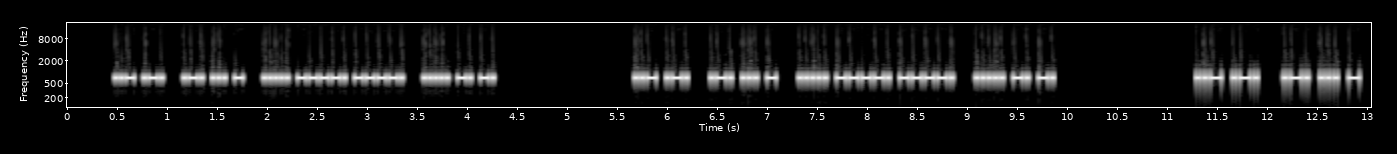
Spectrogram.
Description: Morse code, heard as a keyed tone, about 34 wpm, 700 Hz. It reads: UR RST 599 5NN UR RST 599 5NN UR RST
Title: Speed-Racing Common QSO Phrases - 28wpm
